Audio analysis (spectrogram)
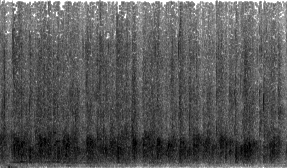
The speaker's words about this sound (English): Give Evangelist Stacy a big hand clap as she exits the building.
